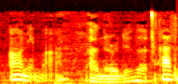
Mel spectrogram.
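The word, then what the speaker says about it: Ænima: their follow-up album anima it's actually got the pronunciation I always say enema but apparently it's anima I never do that I've messed that up yes 1996.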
